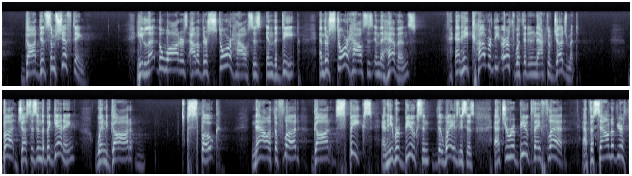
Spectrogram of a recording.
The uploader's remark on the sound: during this conference session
